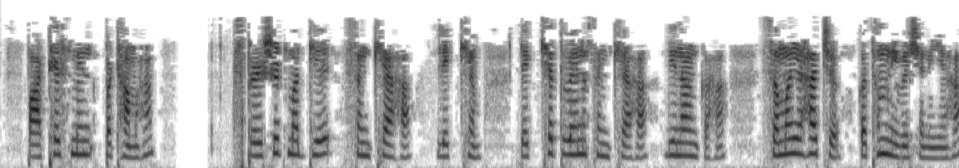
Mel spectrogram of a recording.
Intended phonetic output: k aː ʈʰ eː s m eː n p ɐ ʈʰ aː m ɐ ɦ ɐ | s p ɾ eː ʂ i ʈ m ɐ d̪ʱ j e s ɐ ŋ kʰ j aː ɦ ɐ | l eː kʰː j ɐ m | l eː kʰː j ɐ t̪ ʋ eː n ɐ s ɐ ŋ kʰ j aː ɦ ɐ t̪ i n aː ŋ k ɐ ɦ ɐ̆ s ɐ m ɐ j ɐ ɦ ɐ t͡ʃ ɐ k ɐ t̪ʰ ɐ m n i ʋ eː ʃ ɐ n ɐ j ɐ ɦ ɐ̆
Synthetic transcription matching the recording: p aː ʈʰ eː s m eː n p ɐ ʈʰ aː m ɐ ɦ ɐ | s p ɾ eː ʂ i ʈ m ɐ d̪ʱ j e s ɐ ŋ kʰ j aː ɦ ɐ | l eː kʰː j ɐ m | l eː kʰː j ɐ t̪ ʋ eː n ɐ s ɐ ŋ kʰ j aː ɦ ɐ d̪ i n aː ŋ k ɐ ɦ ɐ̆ s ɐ m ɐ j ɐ ɦ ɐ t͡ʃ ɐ k ɐ t̪ʰ ɐ m n i ʋ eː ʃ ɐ n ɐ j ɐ ɦ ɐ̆

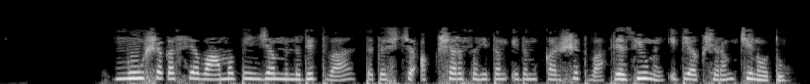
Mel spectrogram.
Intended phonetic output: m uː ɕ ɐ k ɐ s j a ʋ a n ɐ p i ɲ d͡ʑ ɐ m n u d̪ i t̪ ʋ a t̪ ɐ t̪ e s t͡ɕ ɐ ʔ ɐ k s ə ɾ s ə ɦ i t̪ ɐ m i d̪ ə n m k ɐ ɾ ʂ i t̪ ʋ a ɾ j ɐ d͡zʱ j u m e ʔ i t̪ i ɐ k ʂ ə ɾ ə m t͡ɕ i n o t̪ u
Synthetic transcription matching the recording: m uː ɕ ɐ k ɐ s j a ʋ a m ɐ p i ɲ d͡ʑ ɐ m n u d̪ i t̪ ʋ a t̪ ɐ t̪ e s t͡ɕ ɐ ʔ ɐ k ʂ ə ɾ s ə ɦ i t̪ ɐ m i d̪ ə m k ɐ ɾ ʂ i t̪ ʋ a ɾ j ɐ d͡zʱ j u m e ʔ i t̪ i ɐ k ʂ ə ɾ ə m t͡ɕ i n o t̪ u

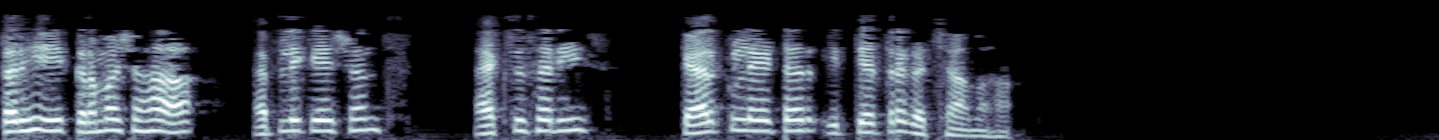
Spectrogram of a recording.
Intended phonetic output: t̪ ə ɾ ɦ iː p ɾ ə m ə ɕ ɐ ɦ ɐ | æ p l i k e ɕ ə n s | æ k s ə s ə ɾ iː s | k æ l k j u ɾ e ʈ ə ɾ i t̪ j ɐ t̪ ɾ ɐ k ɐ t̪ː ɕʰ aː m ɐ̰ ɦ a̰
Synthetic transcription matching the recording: t̪ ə ɾ ɦ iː k ɾ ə m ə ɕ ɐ ɦ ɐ | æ p l i k e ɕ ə n s | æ k s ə s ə ɾ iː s | k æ l k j u l e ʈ ə ɾ i t̪ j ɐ t̪ ɾ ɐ ɡ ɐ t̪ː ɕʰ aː m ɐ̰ ɦ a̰

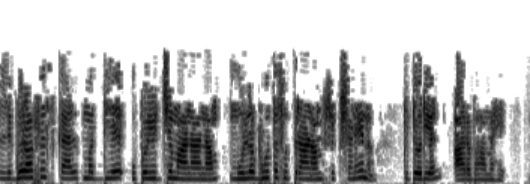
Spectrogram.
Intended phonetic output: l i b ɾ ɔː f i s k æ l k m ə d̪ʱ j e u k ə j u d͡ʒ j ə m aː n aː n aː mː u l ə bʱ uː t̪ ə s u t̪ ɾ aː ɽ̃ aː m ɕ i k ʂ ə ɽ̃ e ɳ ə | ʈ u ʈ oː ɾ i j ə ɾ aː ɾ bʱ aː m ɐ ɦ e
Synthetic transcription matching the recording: l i b ɾ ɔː f i s k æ l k m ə d̪ʱ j e u p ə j u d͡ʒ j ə m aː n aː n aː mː u l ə bʱ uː t̪ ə s u t̪ ɾ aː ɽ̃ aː m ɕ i k ʂ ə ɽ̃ e n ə | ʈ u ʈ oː ɾ i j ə l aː ɾ bʱ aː m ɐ ɦ e

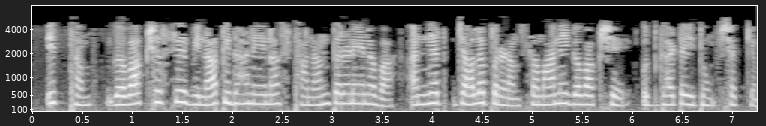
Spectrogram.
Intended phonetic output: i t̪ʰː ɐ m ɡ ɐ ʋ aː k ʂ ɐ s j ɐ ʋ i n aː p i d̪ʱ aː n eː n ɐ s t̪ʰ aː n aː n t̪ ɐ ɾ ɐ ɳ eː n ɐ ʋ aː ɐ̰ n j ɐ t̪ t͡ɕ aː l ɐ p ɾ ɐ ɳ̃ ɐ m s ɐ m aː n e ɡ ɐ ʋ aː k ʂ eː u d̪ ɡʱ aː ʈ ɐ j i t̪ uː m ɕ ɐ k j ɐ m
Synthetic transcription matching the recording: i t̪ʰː ɐ m ɡ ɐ ʋ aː k ʂ ɐ s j ɐ ʋ i n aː p i d̪ʱ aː n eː n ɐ s t̪ʰ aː n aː n t̪ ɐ ɾ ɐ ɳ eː n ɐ ʋ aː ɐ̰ n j ɐ t̪ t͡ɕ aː l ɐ p ɾ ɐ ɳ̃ ɐ m s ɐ m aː n e ɡ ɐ ʋ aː k ʂ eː u d̪ ɡʱ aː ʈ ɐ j i t̪ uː m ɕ ɐ k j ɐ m

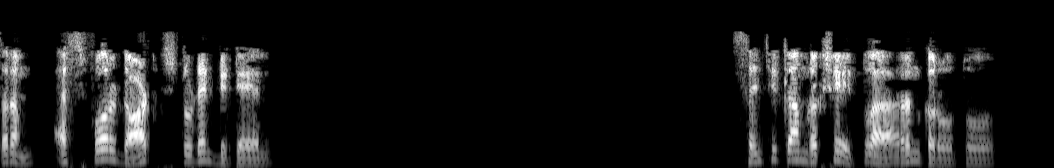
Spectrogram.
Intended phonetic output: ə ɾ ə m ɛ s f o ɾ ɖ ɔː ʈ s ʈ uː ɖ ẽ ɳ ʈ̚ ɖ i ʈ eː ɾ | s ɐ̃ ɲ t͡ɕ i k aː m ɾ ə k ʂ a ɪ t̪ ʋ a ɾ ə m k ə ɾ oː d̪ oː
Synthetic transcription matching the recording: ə ɾ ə m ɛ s f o ɾ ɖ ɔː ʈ s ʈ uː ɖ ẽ ɳ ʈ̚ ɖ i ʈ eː l | s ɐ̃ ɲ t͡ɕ i k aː m ɾ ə k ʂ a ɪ t̪ ʋ a ɾ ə n k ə ɾ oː t̪ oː

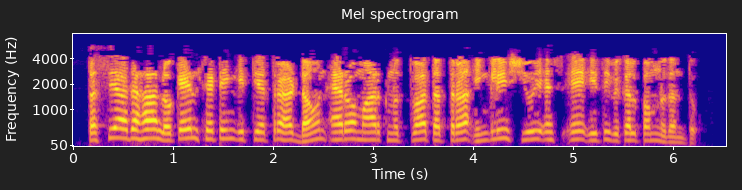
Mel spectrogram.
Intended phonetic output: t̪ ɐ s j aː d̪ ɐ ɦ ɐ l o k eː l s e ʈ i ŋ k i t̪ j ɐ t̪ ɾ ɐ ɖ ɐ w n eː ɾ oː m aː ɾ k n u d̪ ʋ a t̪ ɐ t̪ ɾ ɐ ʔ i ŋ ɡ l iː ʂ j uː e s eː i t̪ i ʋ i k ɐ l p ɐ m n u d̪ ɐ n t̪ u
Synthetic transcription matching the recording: t̪ ɐ s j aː d̪ ɐ ɦ ɐ l o k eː l s e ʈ i ŋ ɡ i t̪ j ɐ t̪ ɾ ɐ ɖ ɐ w n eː ɾ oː m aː ɾ k n u t̪ ʋ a t̪ ɐ t̪ ɾ ɐ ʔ i ŋ ɡ l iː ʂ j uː e s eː i t̪ i ʋ i k ɐ l p ɐ m n u d̪ ɐ n t̪ u

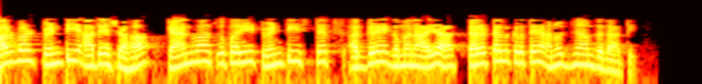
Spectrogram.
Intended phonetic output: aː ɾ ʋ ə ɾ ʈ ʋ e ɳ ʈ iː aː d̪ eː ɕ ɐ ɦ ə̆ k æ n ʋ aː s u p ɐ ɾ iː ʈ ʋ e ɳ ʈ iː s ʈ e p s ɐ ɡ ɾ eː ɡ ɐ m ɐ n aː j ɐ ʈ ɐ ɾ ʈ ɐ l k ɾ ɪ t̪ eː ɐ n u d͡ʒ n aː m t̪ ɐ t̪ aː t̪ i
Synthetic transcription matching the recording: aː ɾ ʋ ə ɾ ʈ ʋ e ɳ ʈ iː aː d̪ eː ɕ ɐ ɦ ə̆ k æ n ʋ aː s u p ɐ ɾ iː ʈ ʋ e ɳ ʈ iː s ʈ e p s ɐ ɡ ɾ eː ɡ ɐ m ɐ n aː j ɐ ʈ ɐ ɾ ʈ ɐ l k ɾ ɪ t̪ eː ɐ n u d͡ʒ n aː m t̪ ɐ d̪ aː t̪ i

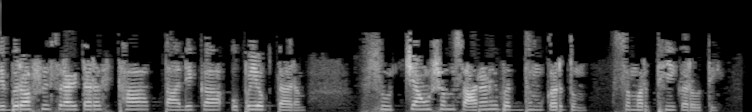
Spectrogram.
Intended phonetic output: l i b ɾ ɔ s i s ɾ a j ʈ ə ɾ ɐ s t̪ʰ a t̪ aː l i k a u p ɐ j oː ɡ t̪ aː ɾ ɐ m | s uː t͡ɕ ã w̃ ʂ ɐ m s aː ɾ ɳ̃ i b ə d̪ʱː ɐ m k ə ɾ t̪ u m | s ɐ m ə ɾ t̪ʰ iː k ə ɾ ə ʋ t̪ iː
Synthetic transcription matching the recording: l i b ɾ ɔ f i s ɾ a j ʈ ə ɾ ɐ s t̪ʰ a t̪ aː l i k a u p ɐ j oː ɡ t̪ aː ɾ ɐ m | s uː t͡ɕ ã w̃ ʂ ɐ m s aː ɾ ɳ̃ i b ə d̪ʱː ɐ m k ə ɾ t̪ u m | s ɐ m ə ɾ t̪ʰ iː k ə ɾ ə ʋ t̪ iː

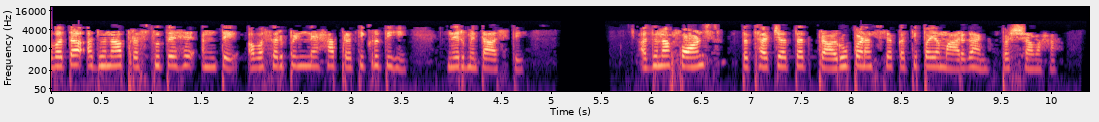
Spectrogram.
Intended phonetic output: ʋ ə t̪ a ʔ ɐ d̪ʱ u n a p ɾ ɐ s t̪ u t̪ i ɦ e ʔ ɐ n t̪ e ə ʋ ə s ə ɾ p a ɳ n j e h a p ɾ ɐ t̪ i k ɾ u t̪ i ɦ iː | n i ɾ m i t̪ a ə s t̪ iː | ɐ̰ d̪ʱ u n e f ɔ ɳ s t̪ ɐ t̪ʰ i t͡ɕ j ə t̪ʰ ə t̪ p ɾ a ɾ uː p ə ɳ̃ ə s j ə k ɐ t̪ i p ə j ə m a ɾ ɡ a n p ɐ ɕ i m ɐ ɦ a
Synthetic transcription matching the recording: ʋ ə t̪ a ʔ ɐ d̪ʱ u n a p ɾ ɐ s t̪ u t̪ e ɦ e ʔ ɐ n t̪ e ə ʋ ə s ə ɾ p i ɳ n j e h a p ɾ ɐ t̪ i k ɾ u t̪ i ɦ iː | n i ɾ m i t̪ a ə s t̪ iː | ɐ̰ d̪ʱ u n a f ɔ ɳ s t̪ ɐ t̪ʰ a t͡ɕ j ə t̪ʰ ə t̪ p ɾ a ɾ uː p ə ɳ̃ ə s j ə k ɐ t̪ i p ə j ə m a ɾ ɡ a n p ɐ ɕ a m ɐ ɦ a

